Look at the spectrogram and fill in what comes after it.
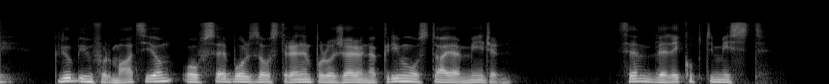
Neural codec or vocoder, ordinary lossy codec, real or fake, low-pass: codec, 16 kHz, about 1 kbps, DyCAST, with the encoder's durations; none; fake; 7.2 kHz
